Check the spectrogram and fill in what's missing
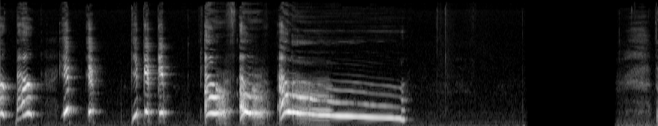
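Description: A voice imitates dog noises: three barks, a quick run of yips, a few gruff woofs, then a long drawn-out howl that fades into silence.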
